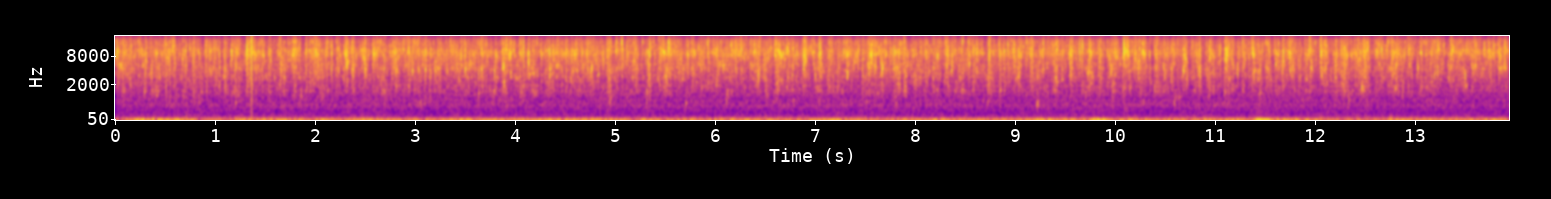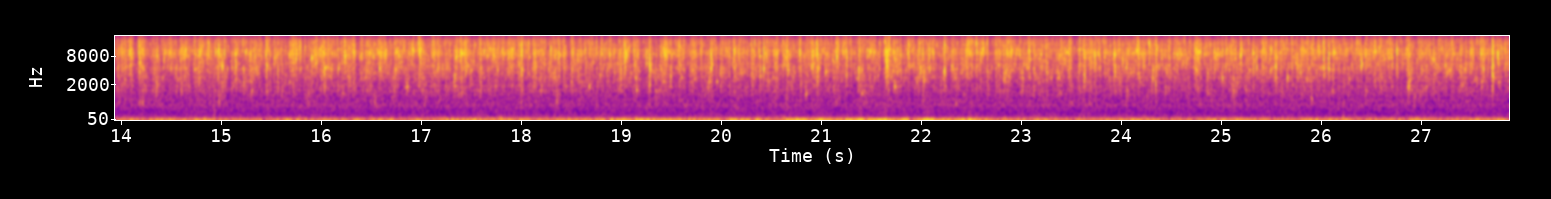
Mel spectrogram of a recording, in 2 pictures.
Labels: Can the element heard here leave someone wet?
yes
